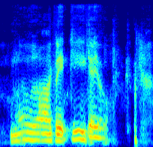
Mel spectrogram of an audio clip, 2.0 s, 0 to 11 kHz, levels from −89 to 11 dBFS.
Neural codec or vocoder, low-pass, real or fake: codec, 24 kHz, 1.5 kbps, HILCodec; 9.9 kHz; fake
